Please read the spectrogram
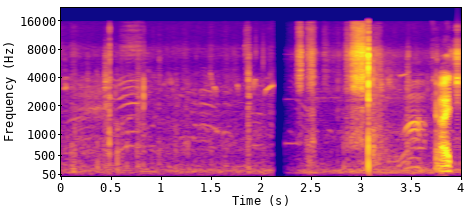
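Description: Faint voices of players calling out across an open field. About halfway the sound briefly cuts out. Near the end a cricket bat strikes a tape-wrapped tennis ball with a single sharp crack, amid shouting.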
